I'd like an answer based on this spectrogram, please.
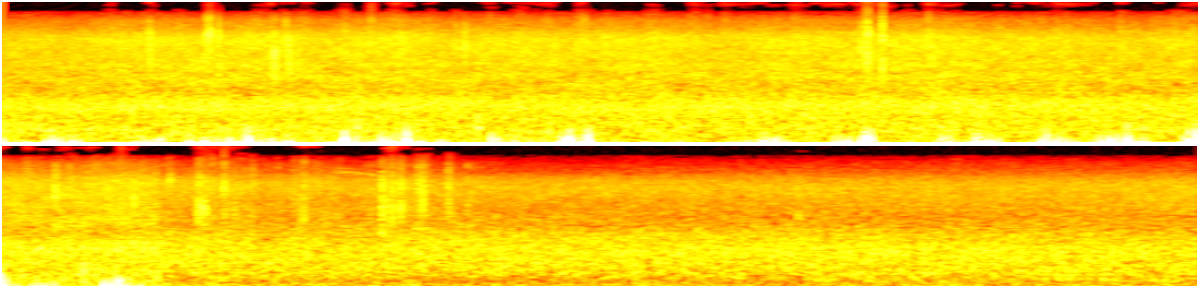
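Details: Loud rustling of leaves and wind buffeting the microphone fill the first seven seconds, then fade to a softer outdoor hiss.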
